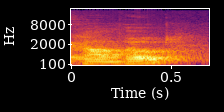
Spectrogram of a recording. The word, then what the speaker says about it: compote: Strawberry compote. How do you say compote?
